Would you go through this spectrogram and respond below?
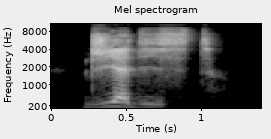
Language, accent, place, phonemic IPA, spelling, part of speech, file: French, France, Lyon, /dʒi.a.dist/, djihadiste, noun, LL-Q150 (fra)-djihadiste.wav
- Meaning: alternative form of jihadiste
